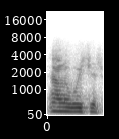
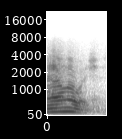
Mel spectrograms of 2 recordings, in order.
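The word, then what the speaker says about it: Aloysius: Terrence Alawishas Hogan.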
